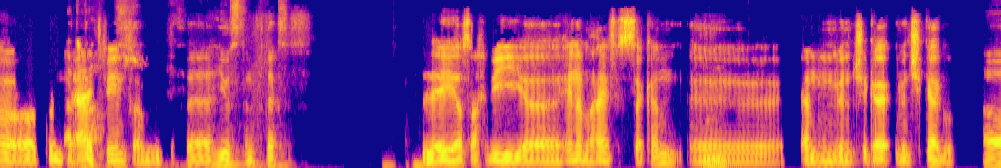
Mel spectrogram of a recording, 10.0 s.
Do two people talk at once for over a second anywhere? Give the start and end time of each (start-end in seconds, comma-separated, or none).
0.5-1.8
